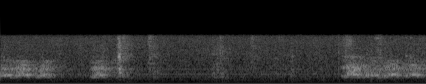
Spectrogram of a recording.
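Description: A dog barking outdoors in short bouts: barks at the start and about a second in, then a longer run of barks about three and a half seconds in.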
